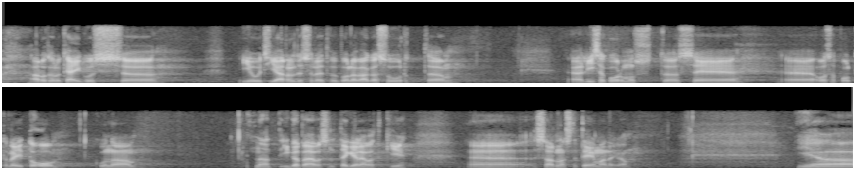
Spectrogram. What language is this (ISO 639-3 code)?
est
